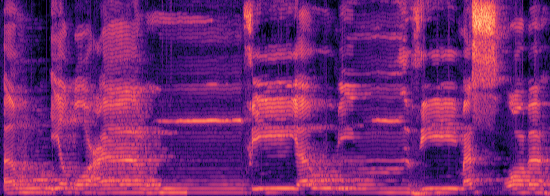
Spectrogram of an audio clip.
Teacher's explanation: Fa ini salah satu huruf ikhfa, maka bacanya dengung dan samar ya, bersiap-siap untuk menyebut huruf fa. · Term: ikhfa hakiki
